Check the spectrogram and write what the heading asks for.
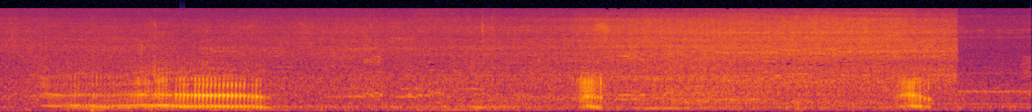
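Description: American bison bull bellowing: one long, deep call about half a second in that grows louder for about two seconds, then two short calls near six and nine seconds in. Such bellows are the bull's rutting call in late summer.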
